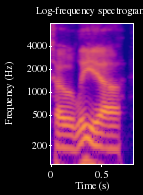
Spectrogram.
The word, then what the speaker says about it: Toglia: his last name is spelled T-O-G-L-I-A, but it's pronounced Tolia.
